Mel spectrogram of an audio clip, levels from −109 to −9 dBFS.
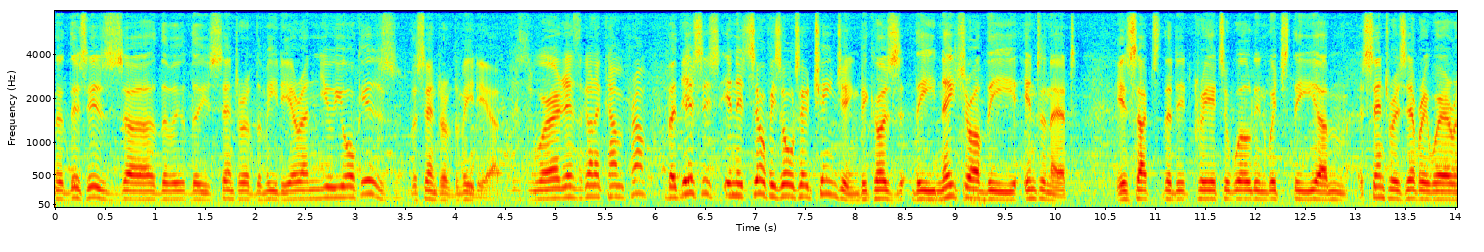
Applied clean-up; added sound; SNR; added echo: none; none; none; none.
